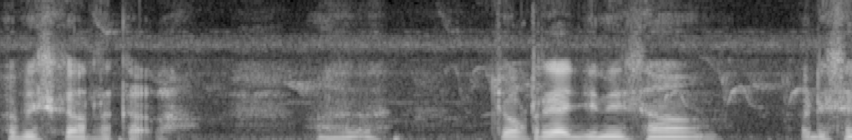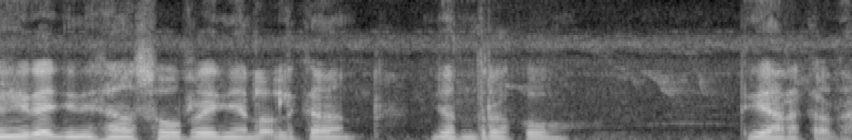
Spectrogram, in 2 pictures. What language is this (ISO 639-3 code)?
sat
